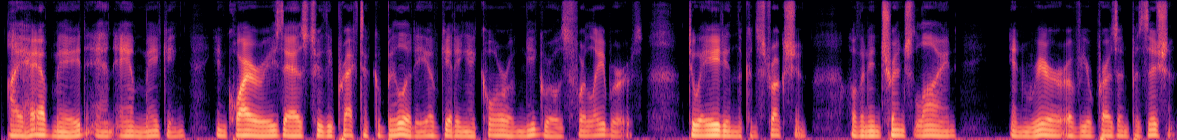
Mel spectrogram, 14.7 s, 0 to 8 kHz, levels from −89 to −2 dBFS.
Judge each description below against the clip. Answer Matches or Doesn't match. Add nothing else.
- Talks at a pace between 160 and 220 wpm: Doesn't match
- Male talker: Matches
